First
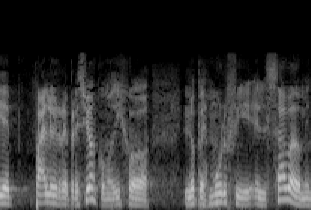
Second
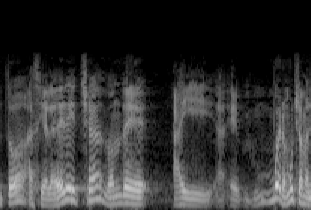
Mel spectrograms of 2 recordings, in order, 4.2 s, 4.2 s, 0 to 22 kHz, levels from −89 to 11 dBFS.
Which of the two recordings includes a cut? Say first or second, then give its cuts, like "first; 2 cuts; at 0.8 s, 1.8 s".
first; 1 cut; at 1.3 s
